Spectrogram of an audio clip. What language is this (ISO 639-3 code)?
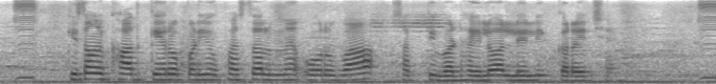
mai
